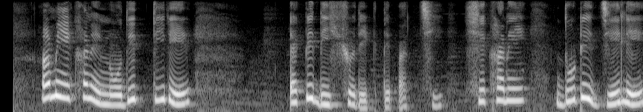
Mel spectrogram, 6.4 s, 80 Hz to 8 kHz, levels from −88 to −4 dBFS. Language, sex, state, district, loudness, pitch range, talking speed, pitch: Bengali, female, West Bengal, Jhargram, -19 LUFS, 225-320 Hz, 100 wpm, 270 Hz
